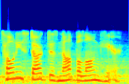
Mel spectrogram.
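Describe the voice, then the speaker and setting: Man as terse high-voiced hunter hero. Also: noisy background, lightly acted. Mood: firm, dry. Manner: brief, plain, measured. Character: calm, terse centuries-old male demon hunter leader. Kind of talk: video game dialogue acting. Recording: tinny band-limited game audio, music behind.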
